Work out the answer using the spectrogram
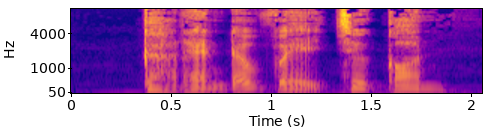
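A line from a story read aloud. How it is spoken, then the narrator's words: Choked, sobbing question. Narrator (Vietnamese): Bà Mariam hỏi bằng một giọng nức nghẹn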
